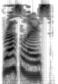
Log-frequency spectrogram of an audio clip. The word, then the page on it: rustlers: British English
